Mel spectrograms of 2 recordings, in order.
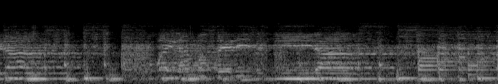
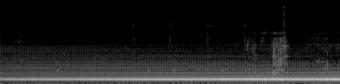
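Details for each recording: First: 1945 RCA Victor Model 56X3 series-filament tube radio playing, with clear, steady music and no hum, crackle or fading; receiving normally. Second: 1945 RCA Victor Model 56X3 series-filament tube radio, original and unrestored, brought up slowly on a variac to about 75 volts; a loud constant low buzz with a station faint behind it, blamed on failed electrolytic filter capacitors.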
